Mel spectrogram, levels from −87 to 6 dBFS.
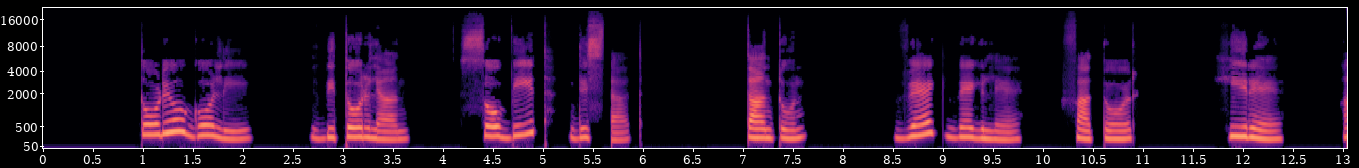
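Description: At 3.34 s and again at 5.68 s the speech gets hit by damaged data in a compressed stream, each one a very short blip. What's going on is that part of the encoded stream is bad, so the decoder can't make sense of the frame it's on, loses its place, and has to hunt for the next valid frame header before it can carry on.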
